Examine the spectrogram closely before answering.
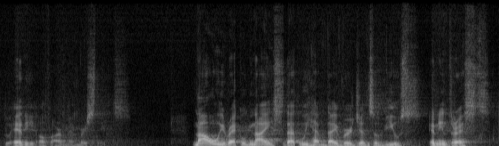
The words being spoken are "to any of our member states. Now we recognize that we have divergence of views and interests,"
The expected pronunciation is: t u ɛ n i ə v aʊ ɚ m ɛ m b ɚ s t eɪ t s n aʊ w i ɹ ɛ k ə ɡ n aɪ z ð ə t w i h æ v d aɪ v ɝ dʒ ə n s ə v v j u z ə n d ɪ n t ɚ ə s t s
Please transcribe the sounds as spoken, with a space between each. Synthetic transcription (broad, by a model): t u ɛ n i ə v aʊ ɚ m ɛ m b ɚ s t eɪ t s n aʊ w i ɹ ɛ k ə ɡ n aɪ s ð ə t w i h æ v d aɪ v ɝ dʒ ə n s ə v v j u s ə n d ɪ n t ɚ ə s t s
